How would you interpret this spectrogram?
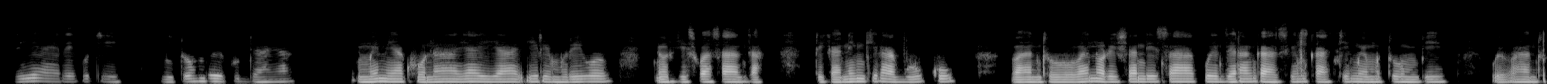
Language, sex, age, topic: Ndau, male, 18-24, health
